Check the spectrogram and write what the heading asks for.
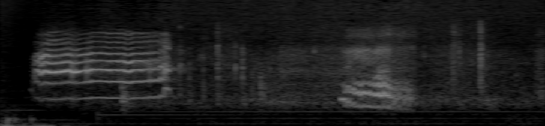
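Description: A cat gives a long, clear meow followed after a short pause by a second, briefer and lower meow, both fairly loud with no one speaking.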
